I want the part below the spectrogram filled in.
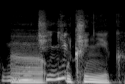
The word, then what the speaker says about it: Ученик: Это который, как правильно даже произносить, мученик? – Ученик. Фильм с Кириллом. Но он финально называется «Ученик».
